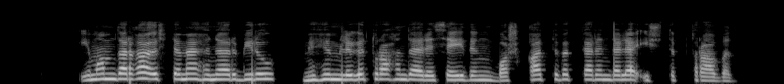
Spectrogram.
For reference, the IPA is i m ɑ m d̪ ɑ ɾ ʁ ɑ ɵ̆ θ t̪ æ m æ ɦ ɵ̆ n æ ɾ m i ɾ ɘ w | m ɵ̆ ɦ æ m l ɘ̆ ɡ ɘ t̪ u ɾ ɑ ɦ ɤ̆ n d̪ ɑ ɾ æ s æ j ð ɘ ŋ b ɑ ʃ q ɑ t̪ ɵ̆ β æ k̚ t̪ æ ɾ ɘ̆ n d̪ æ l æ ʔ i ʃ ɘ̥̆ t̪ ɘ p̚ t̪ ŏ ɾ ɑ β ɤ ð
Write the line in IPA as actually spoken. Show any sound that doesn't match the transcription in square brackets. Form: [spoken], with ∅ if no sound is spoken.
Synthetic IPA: i m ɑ m d̪ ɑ ɾ ʁ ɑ ɵ̆ θ t̪ æ m æ ɦ ɵ̆ n æ ɾ [b] i ɾ ɘ w | m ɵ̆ ɦ [i] m l ɘ̆ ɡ ɘ t̪ u ɾ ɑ ɦ ɤ̆ n d̪ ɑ ɾ æ s æ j ð ɘ ŋ b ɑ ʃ q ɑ t̪ ɵ̆ β æ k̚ t̪ æ ɾ ɘ̆ n d̪ æ l æ ʔ i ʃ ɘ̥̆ t̪ ɘ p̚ t̪ ŏ ɾ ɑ β ɤ ð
